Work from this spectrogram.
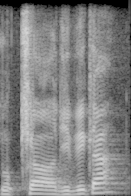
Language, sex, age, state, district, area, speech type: Odia, male, 60+, Odisha, Jajpur, rural, spontaneous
